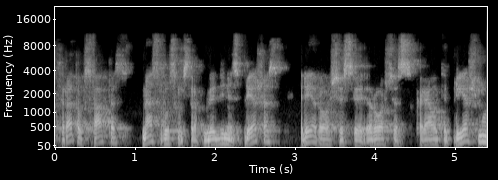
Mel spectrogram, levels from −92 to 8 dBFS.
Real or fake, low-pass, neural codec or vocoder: real; 10.8 kHz; none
